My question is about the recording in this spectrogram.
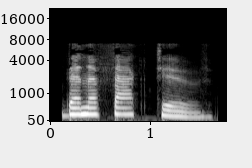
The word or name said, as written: benefactive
